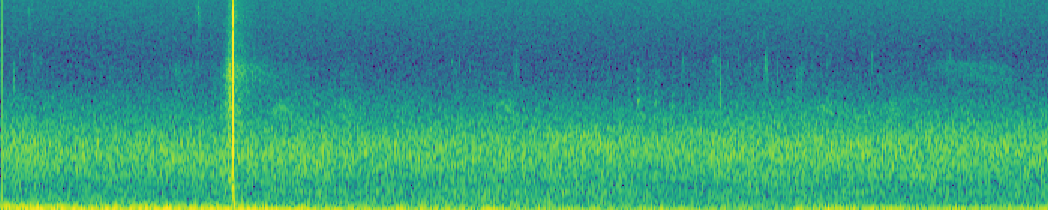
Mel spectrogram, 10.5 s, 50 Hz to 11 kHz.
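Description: Honma 7-iron striking a golf ball off the tee: a single crisp click about two seconds in. A steady low rumble runs underneath.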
